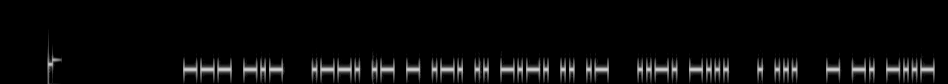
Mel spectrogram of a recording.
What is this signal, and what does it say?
Morse code, heard as a keyed tone, about 28 wpm, 700 Hz. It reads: OK PATRICIA FB ES TNX
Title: Practice QSO - Exchange 2 - Info - 28wpm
